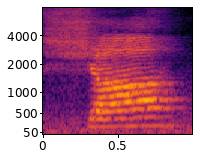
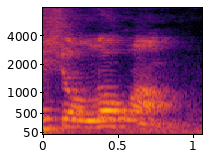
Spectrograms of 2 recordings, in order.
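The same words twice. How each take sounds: First: The second vowel is an A sound. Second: The second vowel is an O sound. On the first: The speaker calls it right. "It's shalom. ... Sha, la, and ma. There is no O sound" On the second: The speaker calls it wrong. "Do not say shalom. Don't do that"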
